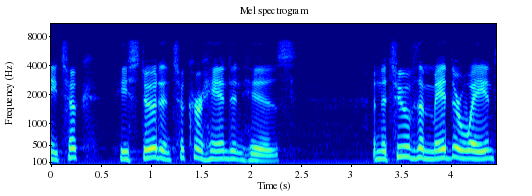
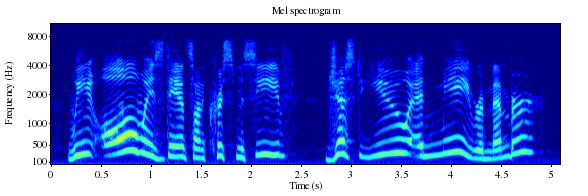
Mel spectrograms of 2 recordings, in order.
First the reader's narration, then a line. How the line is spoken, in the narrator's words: Madeline pleaded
